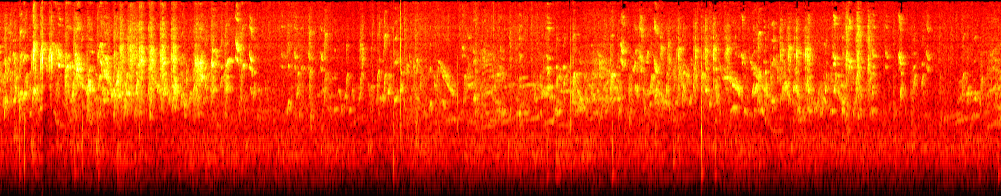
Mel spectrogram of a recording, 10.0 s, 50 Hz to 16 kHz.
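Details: Major mutation European goldfinch from 2013 singing a dense, rapid twittering song of high chirps, trills and buzzy notes, louder in the first seconds, then continuing softer.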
